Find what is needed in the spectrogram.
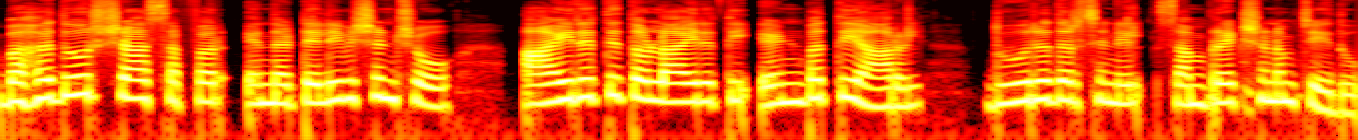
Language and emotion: Malayalam, neutral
